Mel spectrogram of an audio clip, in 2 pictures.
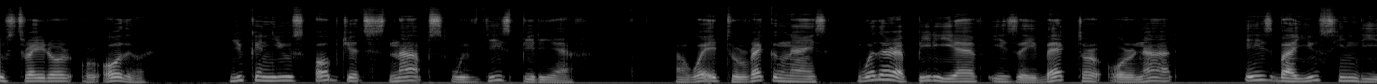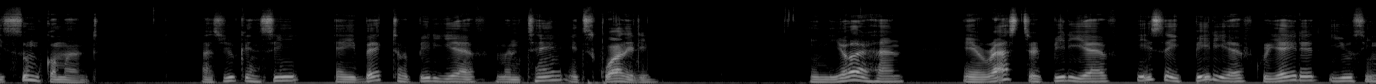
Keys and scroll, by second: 8.8 Delete, 8.8 Escape, 10.5 Escape, 13.2 z, 13.3 space.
